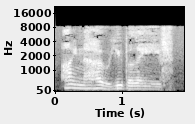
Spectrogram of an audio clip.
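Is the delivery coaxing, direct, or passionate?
coaxing. It is said softly and coaxingly. A gentle attempt to win the listener over. "Maybe winning over, a bit of wooing"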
